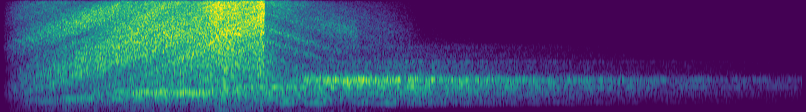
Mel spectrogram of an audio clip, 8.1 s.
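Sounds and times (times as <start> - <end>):
synthetic swell: 0.0 - 4.2.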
